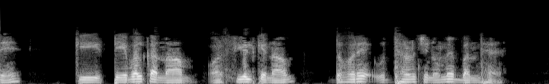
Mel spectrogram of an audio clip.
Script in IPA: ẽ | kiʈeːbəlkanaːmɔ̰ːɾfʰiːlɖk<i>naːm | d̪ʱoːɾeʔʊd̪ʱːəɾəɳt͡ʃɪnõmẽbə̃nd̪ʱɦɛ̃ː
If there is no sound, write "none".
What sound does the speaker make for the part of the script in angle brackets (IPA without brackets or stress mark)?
e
